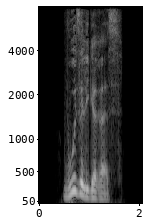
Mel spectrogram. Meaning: strong/mixed nominative/accusative neuter singular comparative degree of wuselig
- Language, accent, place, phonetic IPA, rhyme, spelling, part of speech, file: German, Germany, Berlin, [ˈvuːzəlɪɡəʁəs], -uːzəlɪɡəʁəs, wuseligeres, adjective, De-wuseligeres.ogg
